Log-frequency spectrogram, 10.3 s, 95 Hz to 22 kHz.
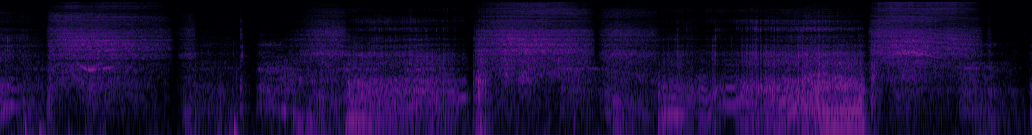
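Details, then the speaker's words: Adult woman with seizures during a grand mal tonic-clonic seizure, arms and leg locked: loud, harsh, rattling snore-like gasping breaths with brief pauses, about 14 a minute; stertorous breathing after she had trouble breathing. "just now she had trouble breathing so I was going to phone 911 but now she's [Applause] breathing"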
